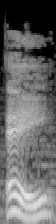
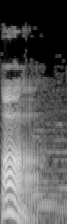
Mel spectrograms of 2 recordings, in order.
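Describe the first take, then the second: First: The vowel is a long 'ay' sound. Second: The vowel is an open 'ah' sound. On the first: "Sometimes we say A as A" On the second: "sometimes we say A as Ah"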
